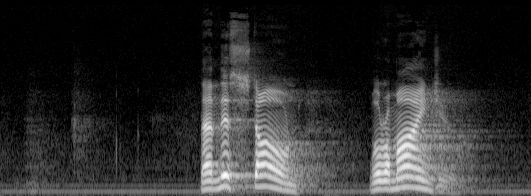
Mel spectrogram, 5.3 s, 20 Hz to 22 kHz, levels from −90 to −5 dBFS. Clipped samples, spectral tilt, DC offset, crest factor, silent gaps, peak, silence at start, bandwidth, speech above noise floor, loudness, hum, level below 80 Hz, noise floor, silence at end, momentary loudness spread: under 0.1%; -6 dB/octave; under 0.1%; 18 dB; none; -2 dBFS; 2 s; 14 kHz; 38 dB; -17 LUFS; none; -68 dBFS; -55 dBFS; 0.75 s; 18 LU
